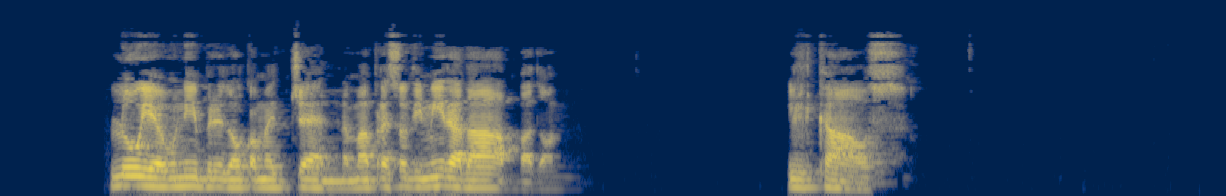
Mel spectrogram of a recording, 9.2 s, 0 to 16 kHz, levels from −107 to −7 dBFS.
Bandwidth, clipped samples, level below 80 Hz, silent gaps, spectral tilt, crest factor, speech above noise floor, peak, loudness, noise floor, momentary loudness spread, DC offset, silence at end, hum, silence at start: 9.4 kHz; under 0.1%; -64 dBFS; 5.08-5.28 s, 5.42-5.86 s; -4 dB/octave; 24 dB; over 67 dB; -4 dBFS; -23 LUFS; under -90 dBFS; 15 LU; under 0.1%; 2.4 s; none; 0.85 s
